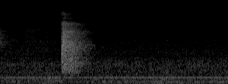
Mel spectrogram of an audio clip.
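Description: A person's quiet whispered recitation: one short breathy hiss about half a second in, over a steady low electrical hum.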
